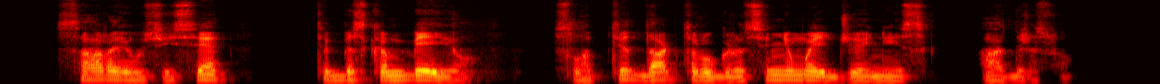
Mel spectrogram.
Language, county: Lithuanian, Tauragė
